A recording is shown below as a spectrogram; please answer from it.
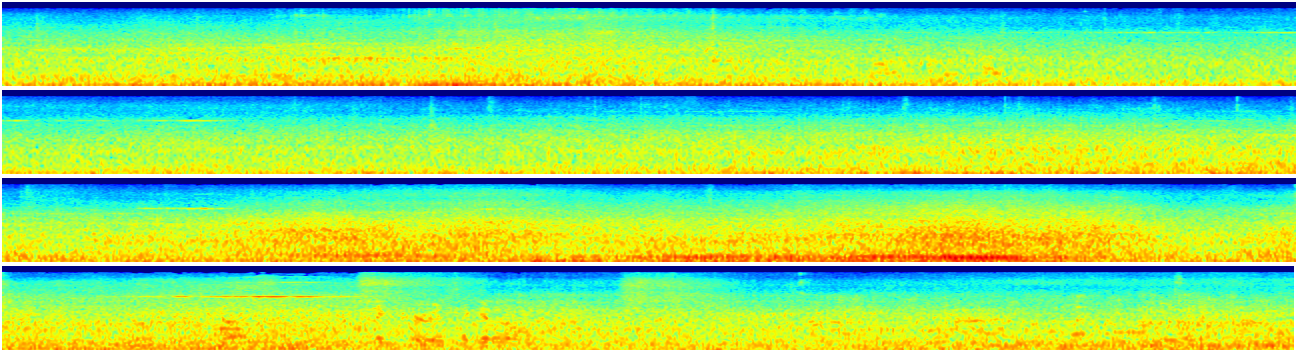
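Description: Busy city street traffic: buses and cars running in the road beside the pavement, a steady rumble that grows louder for a few seconds about two-thirds of the way through as heavier traffic passes close by.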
